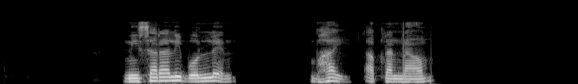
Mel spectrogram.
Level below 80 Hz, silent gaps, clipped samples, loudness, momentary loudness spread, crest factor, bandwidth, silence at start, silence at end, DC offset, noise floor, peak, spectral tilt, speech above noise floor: -52 dBFS; 2.37-3.09 s, 3.54-3.58 s; under 0.1%; -17 LUFS; 13 LU; 18 dB; 7.8 kHz; 1.25 s; 1.45 s; under 0.1%; under -90 dBFS; -2 dBFS; -6.5 dB/octave; over 75 dB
